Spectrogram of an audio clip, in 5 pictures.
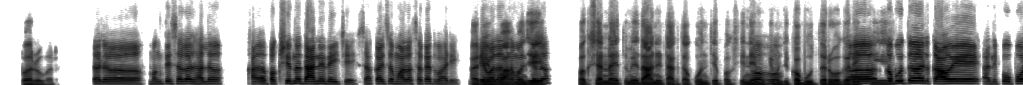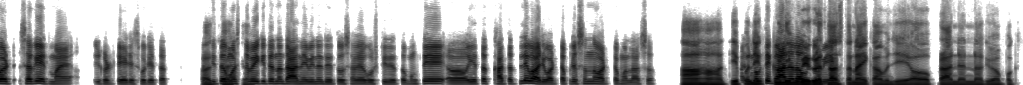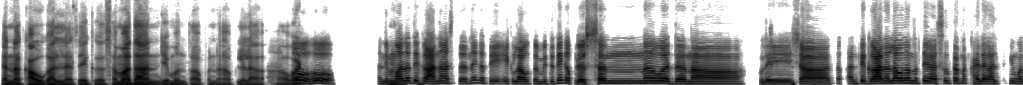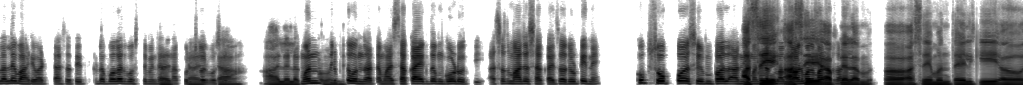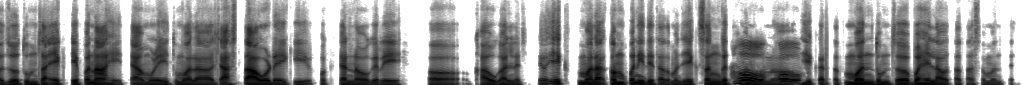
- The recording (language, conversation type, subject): Marathi, podcast, तुमच्या घरची सकाळची दिनचर्या कशी असते?
- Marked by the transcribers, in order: singing: "प्रसन्नवदना क्लेशात"; other noise; unintelligible speech; tapping; in English: "रूटीन"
